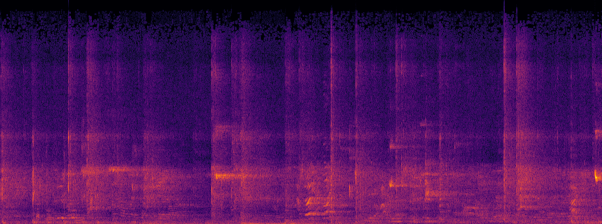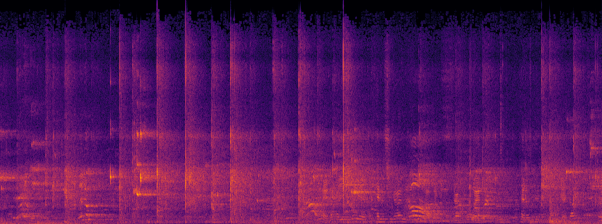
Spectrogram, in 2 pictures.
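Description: Badminton play in an echoing gym hall: irregular sharp racket strikes on shuttlecocks from the rallies, over a steady background of players' voices across the courts.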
